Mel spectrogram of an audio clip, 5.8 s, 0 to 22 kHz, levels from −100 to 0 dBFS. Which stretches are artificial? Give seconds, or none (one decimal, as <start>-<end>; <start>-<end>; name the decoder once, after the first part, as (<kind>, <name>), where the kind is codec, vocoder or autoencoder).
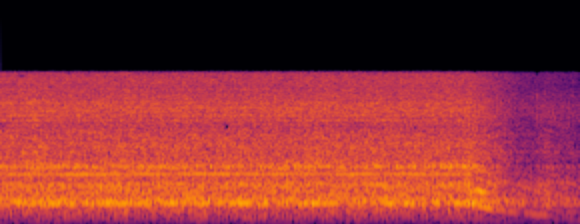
0.0-1.2 (vocoder, Vocos); 4.2-5.3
